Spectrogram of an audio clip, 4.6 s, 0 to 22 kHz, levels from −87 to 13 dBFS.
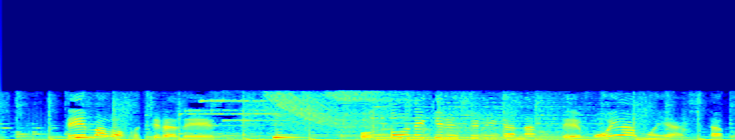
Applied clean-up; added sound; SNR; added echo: none; Dishes, pots, and pans; 4 dB; none.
